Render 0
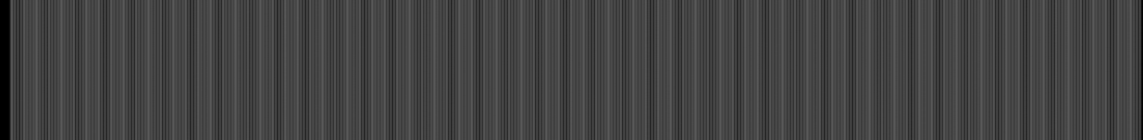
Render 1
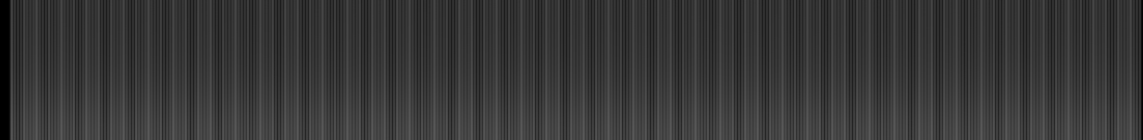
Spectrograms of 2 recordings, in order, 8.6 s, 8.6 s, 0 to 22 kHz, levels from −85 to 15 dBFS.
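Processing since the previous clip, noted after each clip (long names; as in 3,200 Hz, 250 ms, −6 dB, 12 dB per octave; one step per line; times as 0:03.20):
high-shelf EQ 7,300 Hz −7.5 dB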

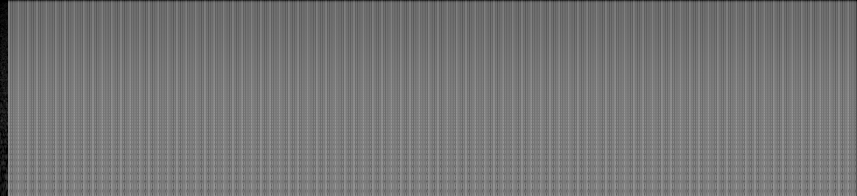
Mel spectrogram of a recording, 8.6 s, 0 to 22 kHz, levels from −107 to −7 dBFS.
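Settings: comb filter 7.1 ms, depth 84%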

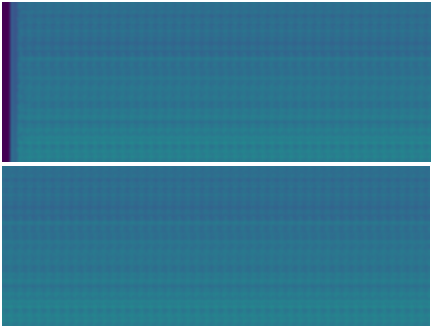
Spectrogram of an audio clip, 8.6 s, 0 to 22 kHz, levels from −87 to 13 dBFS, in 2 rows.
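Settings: convolution reverb RT60 0.65 s, pre-delay 63 ms, DRR −8 dB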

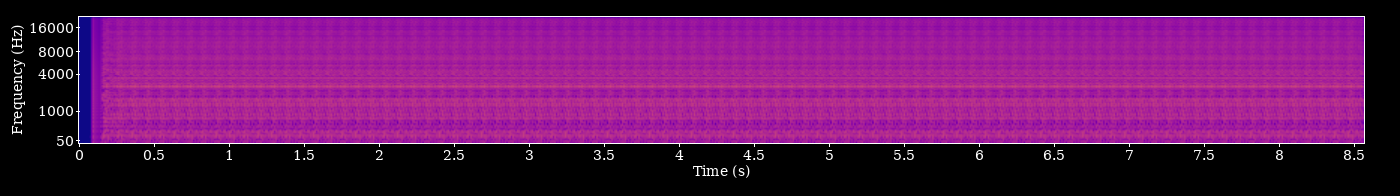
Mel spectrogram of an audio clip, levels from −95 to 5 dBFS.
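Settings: single-tap delay 94 ms −13 dB
level −8 dB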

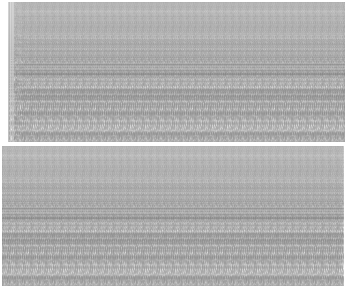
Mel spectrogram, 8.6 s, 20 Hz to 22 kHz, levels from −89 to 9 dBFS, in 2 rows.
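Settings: double-tracking delay 27 ms −7 dB
level +1 dB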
